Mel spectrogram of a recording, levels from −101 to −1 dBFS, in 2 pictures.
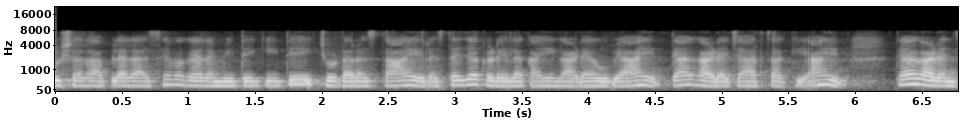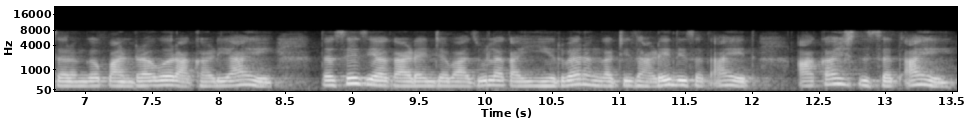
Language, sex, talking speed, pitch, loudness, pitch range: Marathi, female, 190 wpm, 175 Hz, -17 LUFS, 170-200 Hz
